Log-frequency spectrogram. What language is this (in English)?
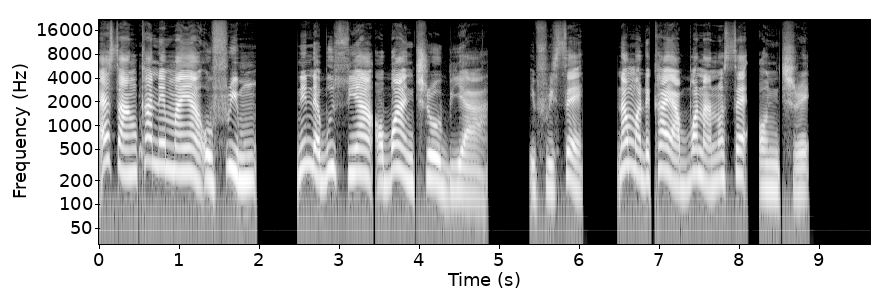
Akan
